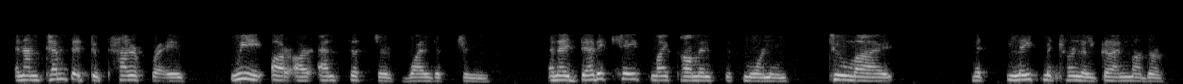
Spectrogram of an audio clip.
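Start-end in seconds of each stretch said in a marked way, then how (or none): none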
